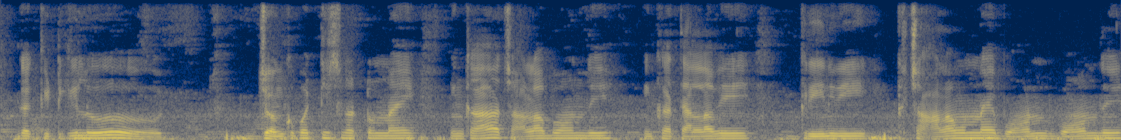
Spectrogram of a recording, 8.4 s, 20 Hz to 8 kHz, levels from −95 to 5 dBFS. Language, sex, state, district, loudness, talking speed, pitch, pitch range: Telugu, male, Andhra Pradesh, Visakhapatnam, -18 LUFS, 95 wpm, 140 Hz, 130-150 Hz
